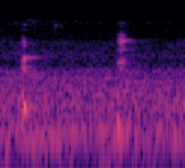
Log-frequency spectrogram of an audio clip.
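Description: A person hiccups twice, close to the microphone and about a second apart, each one a short soft jolt over a low steady background hum.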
